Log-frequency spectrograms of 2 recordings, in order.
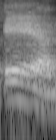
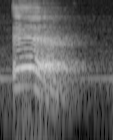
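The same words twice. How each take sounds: First: The final R sound is dropped. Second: The final R sound is clearly pronounced. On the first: "make the R disappear after strong A sounds. So they would say it like this" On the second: "we usually pronounce the R"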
